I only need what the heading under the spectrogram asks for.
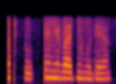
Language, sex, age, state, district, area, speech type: Sanskrit, female, 18-30, Maharashtra, Sangli, rural, conversation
